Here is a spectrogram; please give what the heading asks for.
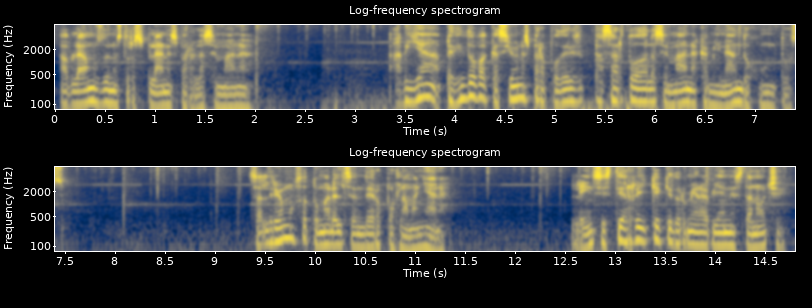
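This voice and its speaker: A male narrator with a low voice and a Latin American Spanish accent tells a horror story in a calm, measured way. Faint hiss runs through the recording.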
